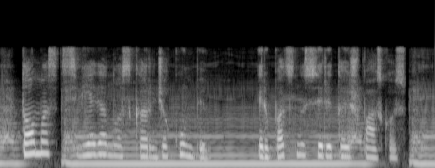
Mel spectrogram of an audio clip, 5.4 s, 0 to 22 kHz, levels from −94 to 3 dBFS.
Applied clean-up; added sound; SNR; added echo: none; Musical instrument; 3 dB; none.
